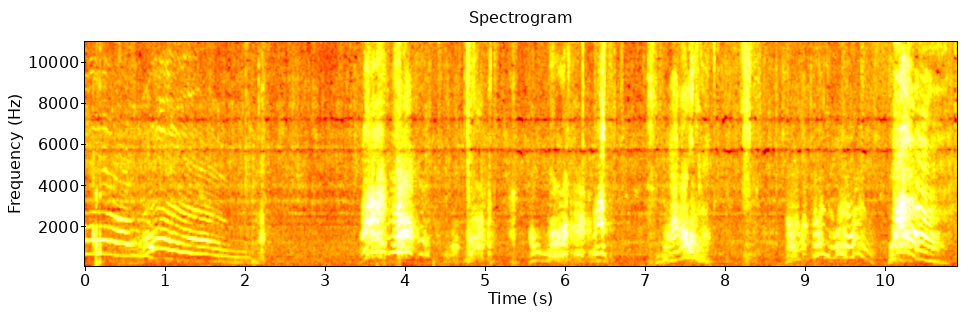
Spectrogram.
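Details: Fighting cats: a long, high yowl sweeps downward for two seconds, then harsh hissing spits and short snarling cries burst out repeatedly.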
